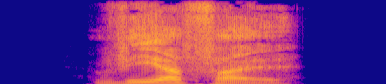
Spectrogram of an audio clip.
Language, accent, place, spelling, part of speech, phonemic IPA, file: German, Germany, Berlin, Werfall, noun, /ˈveːɐfal/, De-Werfall.ogg
- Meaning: synonym of Nominativ: nominative case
